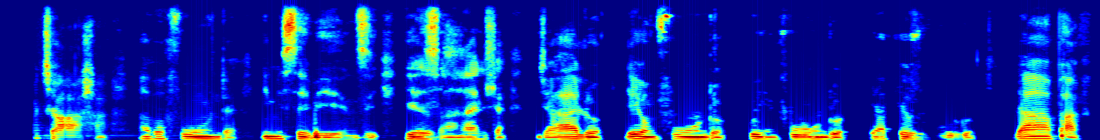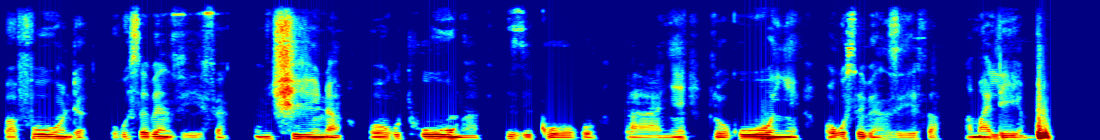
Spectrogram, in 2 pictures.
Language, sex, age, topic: North Ndebele, male, 25-35, education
